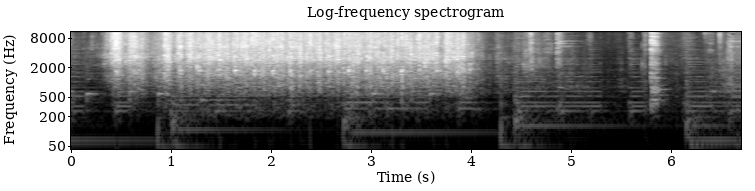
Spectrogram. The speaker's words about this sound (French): Et voilà. Donc, on shake le tout.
